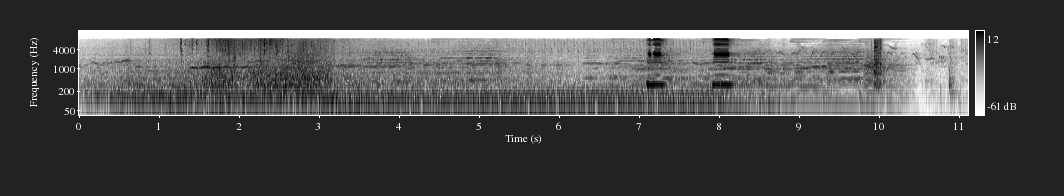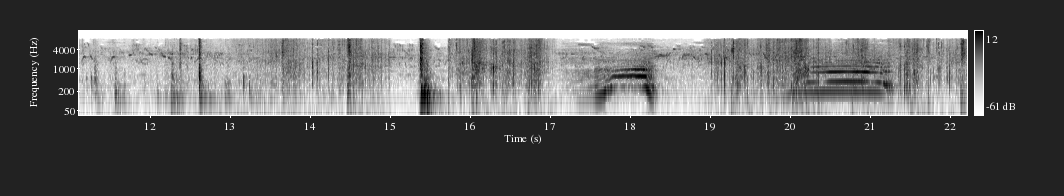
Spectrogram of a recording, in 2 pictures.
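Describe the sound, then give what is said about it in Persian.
Countryside ambience as someone arrives by vehicle in a rural area: the steady rumbling drone of the moving vehicle gives way to scattered knocks and faint bird calls, then cattle moo, a couple of drawn-out lowing calls near the end. No one speaks. “ببخشید آقای پروفسور، اما اینکه در این صحنه صدای حرکت خودروی می آید و اینکه شخصی به یک منطقه روستایی می رسد کاملا آشکار است.”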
